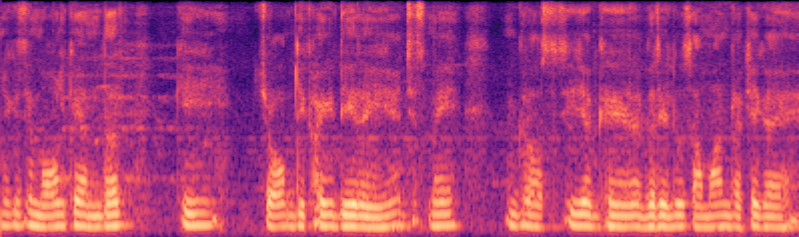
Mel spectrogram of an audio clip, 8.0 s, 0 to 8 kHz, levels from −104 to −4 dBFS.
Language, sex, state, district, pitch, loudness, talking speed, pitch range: Hindi, male, Bihar, Darbhanga, 145 Hz, -17 LUFS, 150 wpm, 140-150 Hz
